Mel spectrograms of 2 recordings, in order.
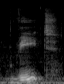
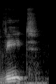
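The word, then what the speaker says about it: Vite: point out is uh Veet and it's spelled v-i-t-e but it's actually pronounced Veet and this would be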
